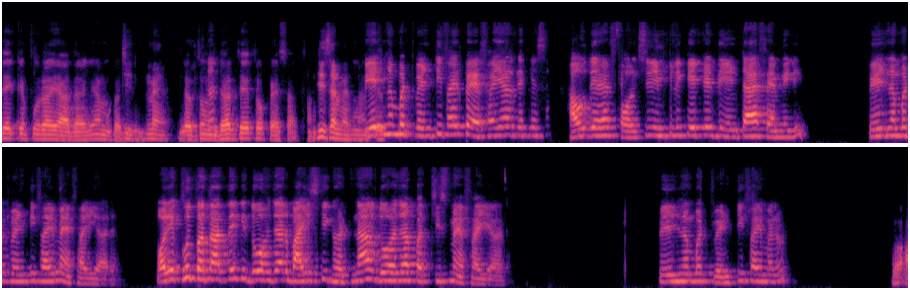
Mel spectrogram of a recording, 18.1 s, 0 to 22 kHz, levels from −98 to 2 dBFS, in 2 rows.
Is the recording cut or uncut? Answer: uncut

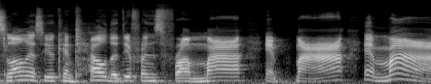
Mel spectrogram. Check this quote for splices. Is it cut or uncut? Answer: uncut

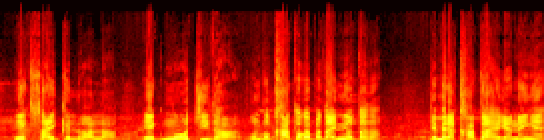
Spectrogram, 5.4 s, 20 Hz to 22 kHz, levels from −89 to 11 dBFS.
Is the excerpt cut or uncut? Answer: uncut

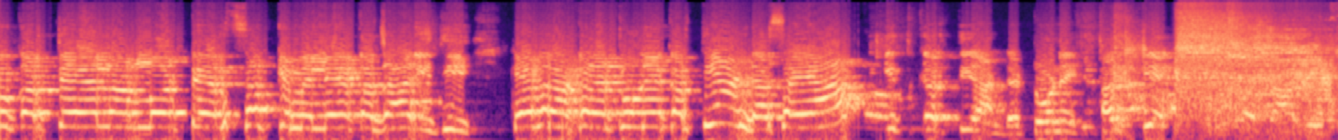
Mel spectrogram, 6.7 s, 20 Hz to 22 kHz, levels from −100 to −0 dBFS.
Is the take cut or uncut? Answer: uncut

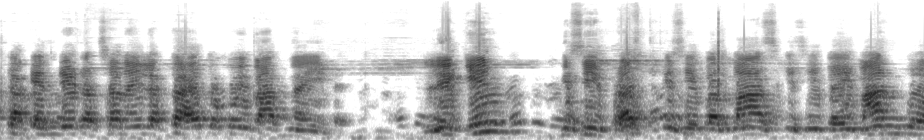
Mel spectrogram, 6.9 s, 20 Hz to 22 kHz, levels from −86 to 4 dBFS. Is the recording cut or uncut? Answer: uncut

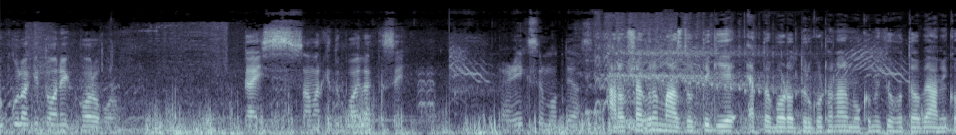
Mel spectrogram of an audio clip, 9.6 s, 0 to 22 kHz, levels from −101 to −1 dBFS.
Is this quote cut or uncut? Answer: cut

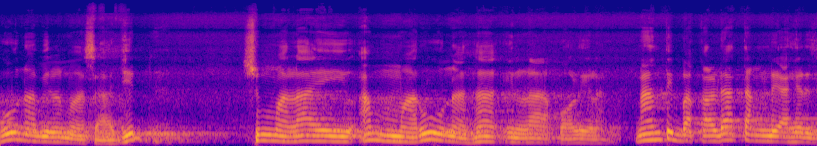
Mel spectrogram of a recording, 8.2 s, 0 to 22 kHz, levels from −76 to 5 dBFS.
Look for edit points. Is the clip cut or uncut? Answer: cut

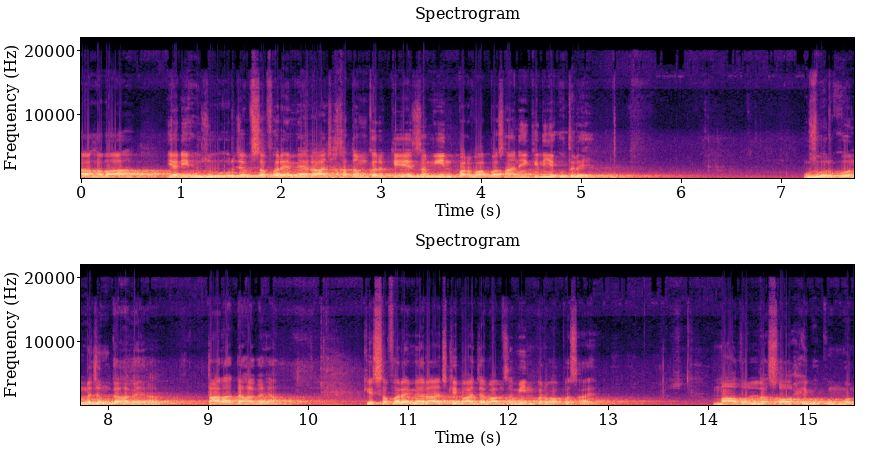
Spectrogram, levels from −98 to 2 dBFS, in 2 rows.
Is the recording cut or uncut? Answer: uncut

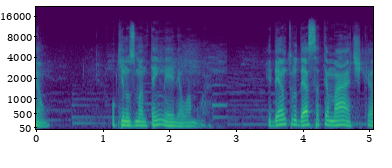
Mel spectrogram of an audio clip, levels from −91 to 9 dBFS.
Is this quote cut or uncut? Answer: uncut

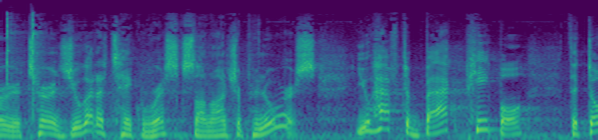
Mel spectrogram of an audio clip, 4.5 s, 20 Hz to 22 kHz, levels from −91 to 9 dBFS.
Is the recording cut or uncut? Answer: uncut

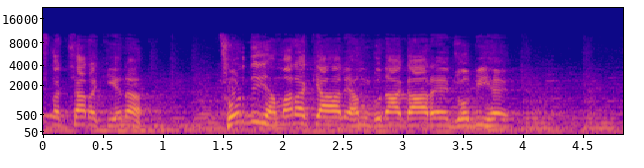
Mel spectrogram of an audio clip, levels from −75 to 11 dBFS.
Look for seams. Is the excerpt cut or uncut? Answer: uncut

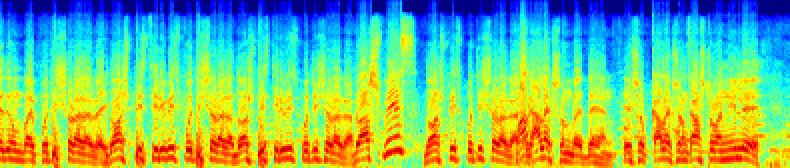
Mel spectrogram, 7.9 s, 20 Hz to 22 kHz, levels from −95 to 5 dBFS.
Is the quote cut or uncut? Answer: cut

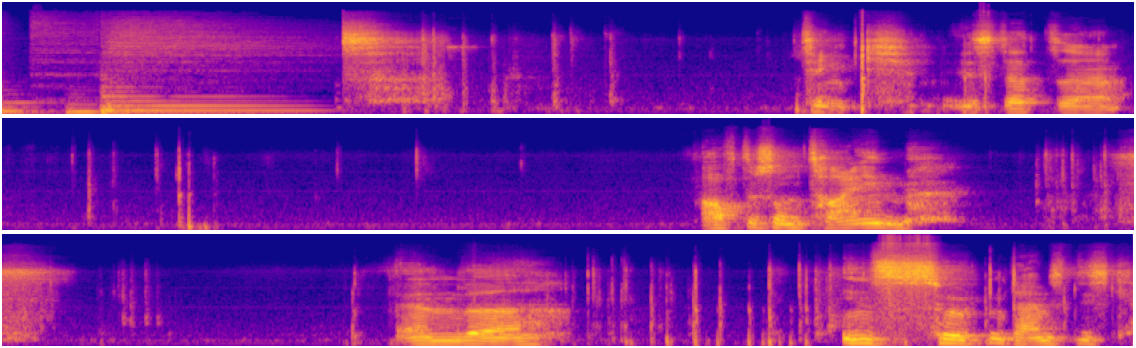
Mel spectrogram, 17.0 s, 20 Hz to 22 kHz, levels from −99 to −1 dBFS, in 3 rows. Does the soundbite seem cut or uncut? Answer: uncut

